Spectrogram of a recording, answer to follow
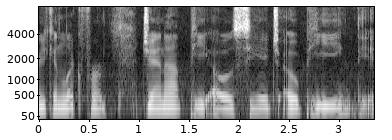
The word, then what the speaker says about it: Pochop: Jana Pochop, P-O-C-H-O-P, the H is silent, refers to herself as New Mexican and as a nerd.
